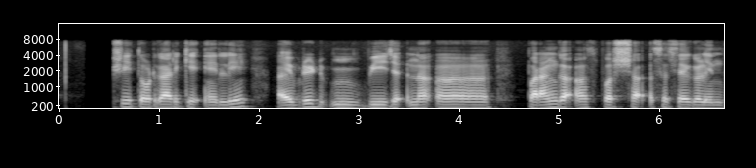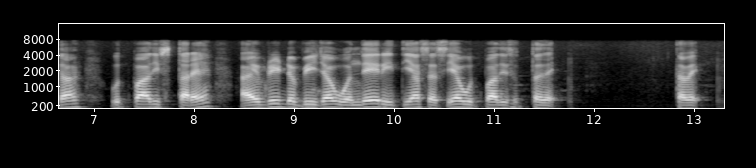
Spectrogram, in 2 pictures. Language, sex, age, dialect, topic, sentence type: Kannada, male, 36-40, Mysore Kannada, agriculture, statement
